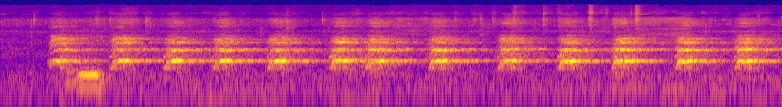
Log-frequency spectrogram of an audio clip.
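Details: Dobermanns from the L and M litters at the Von Dadashov Dobermann Kennel. The dog gives a series of clipped, tonal yelps, each at a steady pitch with bright overtones, repeating about every half second. There is a faint low murmur near the start.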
